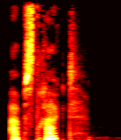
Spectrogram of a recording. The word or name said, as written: abstrakt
